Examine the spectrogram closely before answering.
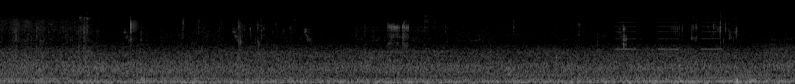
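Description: Steady outdoor background noise with scattered faint clicks, and a quick series of short high-pitched notes a little after the middle.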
